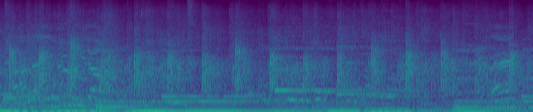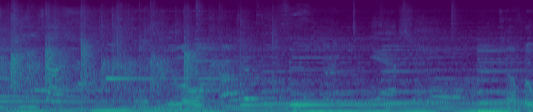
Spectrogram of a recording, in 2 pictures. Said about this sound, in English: you give the Lord a hand clap of praise?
